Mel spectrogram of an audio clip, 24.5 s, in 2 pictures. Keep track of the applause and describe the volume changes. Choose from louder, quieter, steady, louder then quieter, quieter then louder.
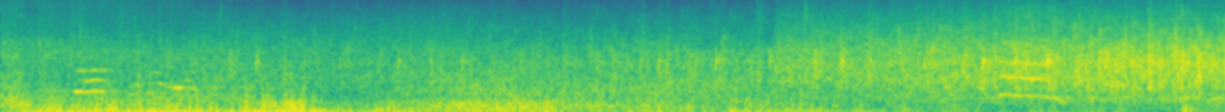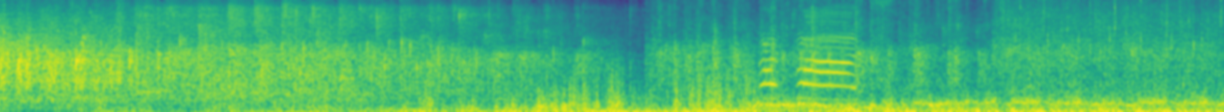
louder then quieter.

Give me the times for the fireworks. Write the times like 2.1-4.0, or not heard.
not heard.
